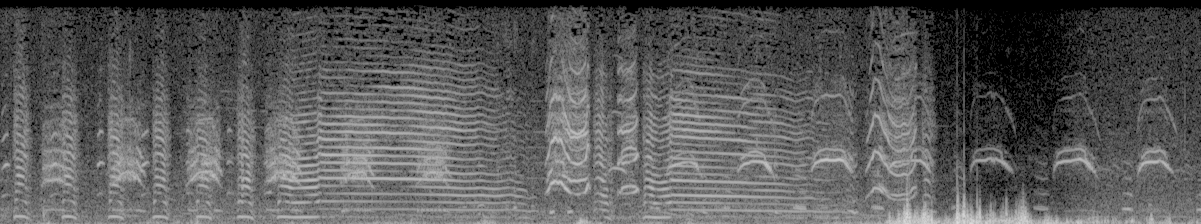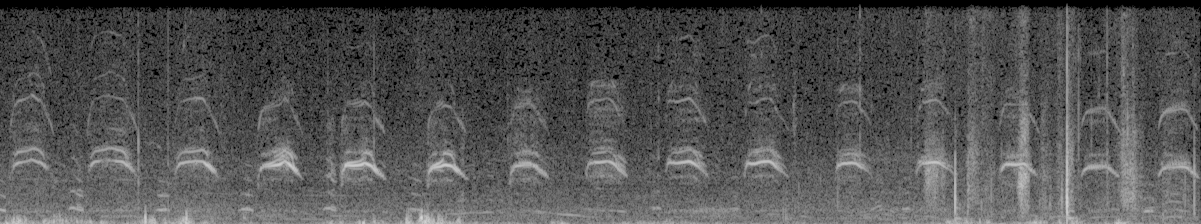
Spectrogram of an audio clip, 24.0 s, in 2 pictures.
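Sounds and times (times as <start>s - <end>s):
bird whistled call: 5.5s - 24.0s.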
